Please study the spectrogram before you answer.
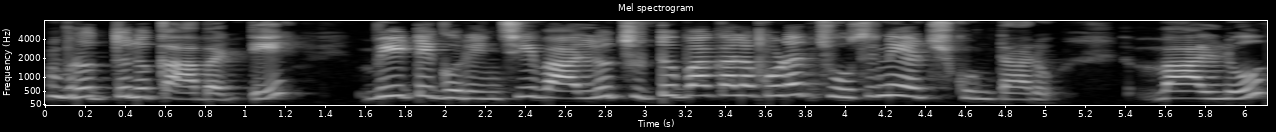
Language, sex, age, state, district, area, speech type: Telugu, female, 18-30, Telangana, Nizamabad, rural, spontaneous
